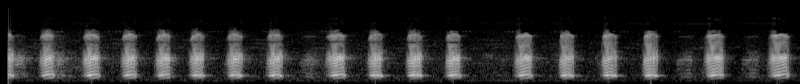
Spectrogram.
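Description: A frog gives short, raspy croaks in a steady run, about two or three each second.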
